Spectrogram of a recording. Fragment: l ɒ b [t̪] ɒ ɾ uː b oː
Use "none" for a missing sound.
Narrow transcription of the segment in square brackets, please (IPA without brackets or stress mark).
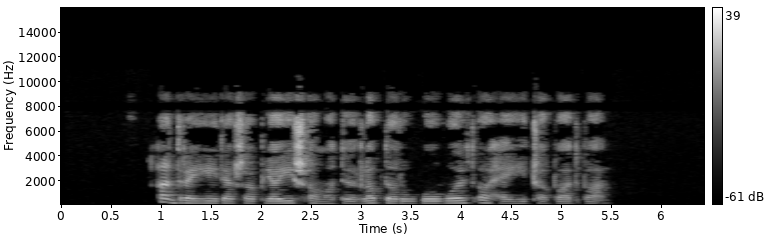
d̪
